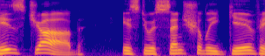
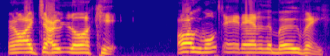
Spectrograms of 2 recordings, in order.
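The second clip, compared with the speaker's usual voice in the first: loud, higher Scottish rant; Critical Drinker impression; 6 semitones higher, 9 dB louder than usual. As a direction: bellow it like a grumpy Scottish reviewer. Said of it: "This is my Critical Drinker impression".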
